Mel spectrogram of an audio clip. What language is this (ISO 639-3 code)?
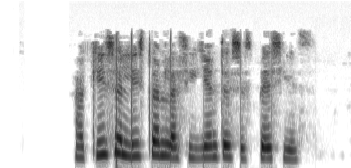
spa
